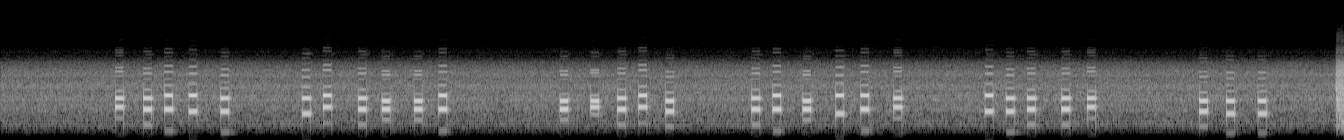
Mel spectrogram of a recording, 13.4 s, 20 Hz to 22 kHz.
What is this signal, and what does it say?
DTMF, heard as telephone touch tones, dialled by hand, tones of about 80 ms, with a squelch burst at the end. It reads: 08965 2#8779 7*8#4 897390 65880 411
